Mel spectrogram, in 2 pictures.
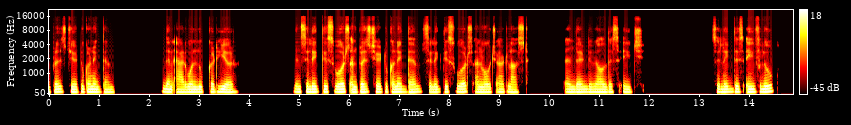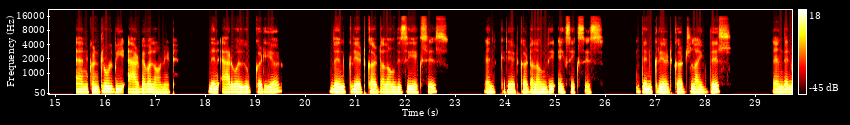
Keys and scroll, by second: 0.4 j, 2.4 ctrl+r, 6.5 j, 8.8 m, 9.7 2, 11.7 ctrl+x, 12.7 2, 16.0 ctrl+b, 18.2 ctrl+r, 20.0 1, 21.0 z, 21.9 space, 24.0 x, 25.3 space, 28.7 space, 29.4 space.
